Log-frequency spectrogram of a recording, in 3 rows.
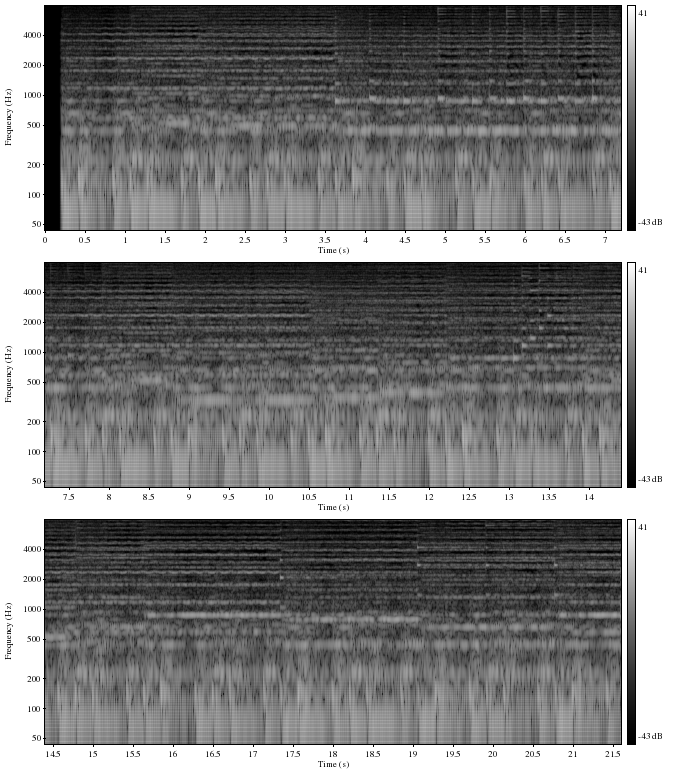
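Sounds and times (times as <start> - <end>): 
sci-fi theme music: 0.4 - 21.5.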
